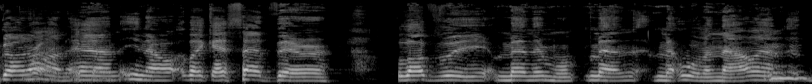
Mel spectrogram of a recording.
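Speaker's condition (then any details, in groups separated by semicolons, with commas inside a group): Cerebral palsy; affects speech, improved with speech therapy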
